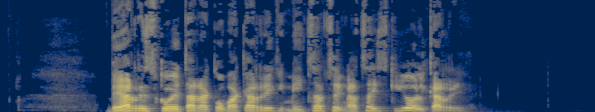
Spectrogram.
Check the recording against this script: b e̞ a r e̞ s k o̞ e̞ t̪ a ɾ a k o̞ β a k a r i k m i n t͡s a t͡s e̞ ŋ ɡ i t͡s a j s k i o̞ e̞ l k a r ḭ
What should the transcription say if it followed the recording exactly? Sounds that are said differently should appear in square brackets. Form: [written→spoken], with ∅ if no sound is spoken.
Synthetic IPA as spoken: b e̞ a r e̞ s k o̞ e̞ t̪ a ɾ a k o̞ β a k a r i k m i n t͡s a t͡s e̞ ŋ ɡ [i→a] t͡s a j s k i o̞ e̞ l k a r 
